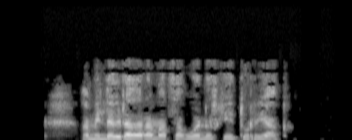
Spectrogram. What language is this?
Basque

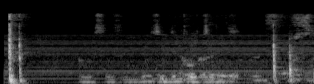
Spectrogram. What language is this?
Kinyarwanda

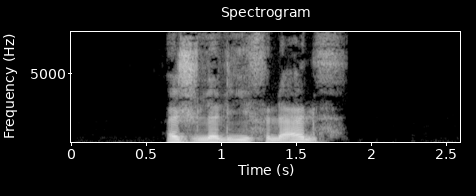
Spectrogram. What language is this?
Kabyle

